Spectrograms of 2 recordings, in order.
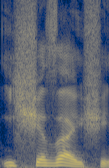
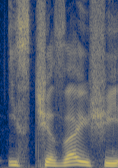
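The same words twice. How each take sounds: First: The сч is said as one long soft sound. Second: The сч is said as two separate sounds. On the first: "а не" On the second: "четко говорит"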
